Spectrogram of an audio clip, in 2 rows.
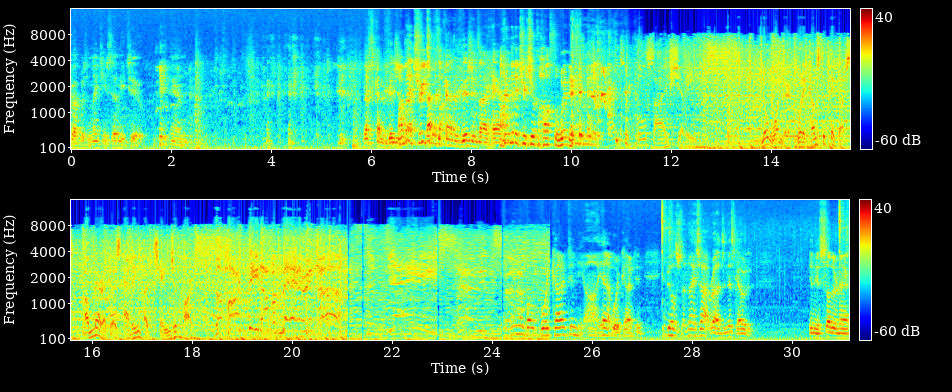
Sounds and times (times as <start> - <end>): Speech: 0.0 - 2.4, 5.8 - 12.5, 13.8 - 18.0, 24.3 - 29.2, 30.3 - 31.1
Music: 11.0 - 25.2.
